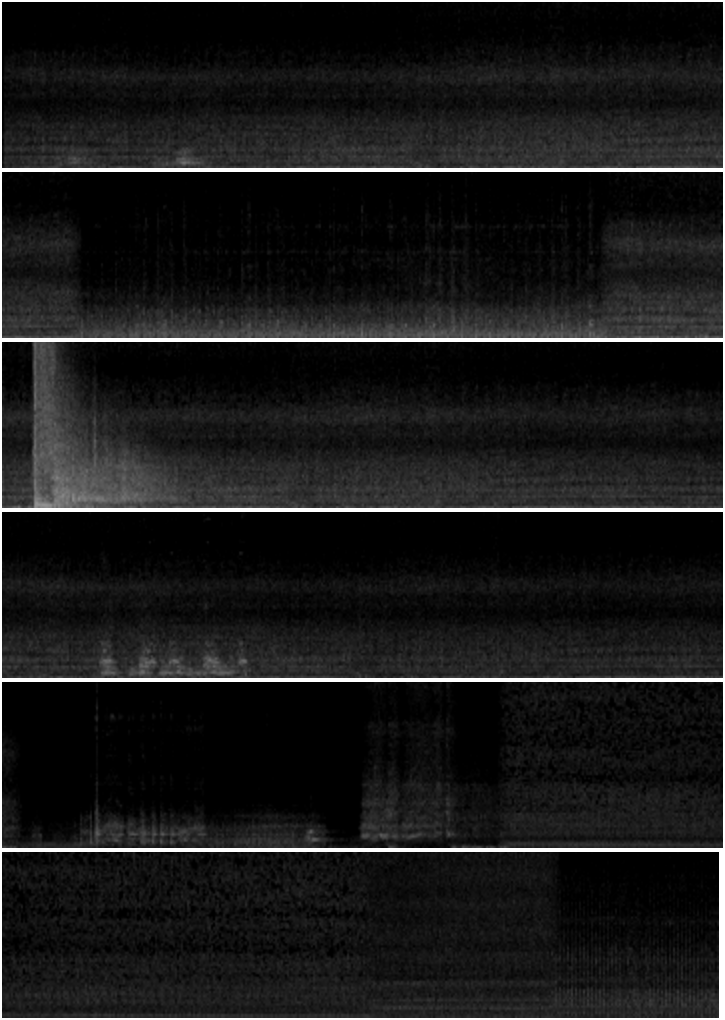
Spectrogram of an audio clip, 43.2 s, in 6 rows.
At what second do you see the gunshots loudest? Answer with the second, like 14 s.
15 s.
